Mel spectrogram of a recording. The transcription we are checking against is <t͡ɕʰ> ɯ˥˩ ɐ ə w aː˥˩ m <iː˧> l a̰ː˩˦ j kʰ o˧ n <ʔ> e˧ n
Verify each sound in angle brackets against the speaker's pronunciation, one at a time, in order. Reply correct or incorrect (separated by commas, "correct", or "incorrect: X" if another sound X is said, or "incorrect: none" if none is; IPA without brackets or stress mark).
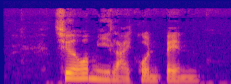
correct, correct, incorrect: p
